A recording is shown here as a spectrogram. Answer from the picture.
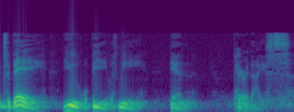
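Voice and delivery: slow, softening to breath on paradise; hushed reverent whisper; fading to a whisper. Acted. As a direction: let the promise trail off tenderly. Reading Jesus' promise reverently.

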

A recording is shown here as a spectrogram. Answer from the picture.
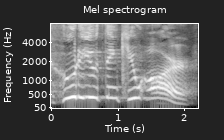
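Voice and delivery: loud, high, drawn-out indignant challenge; retold fury. Furious rulers end their argument with Jesus, loud retold indignation. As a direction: imitate the outraged rulers, voice pushed right up. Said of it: "and they are furious".

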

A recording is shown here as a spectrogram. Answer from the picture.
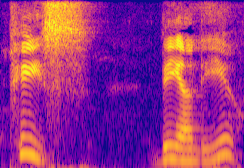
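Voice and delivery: soft, low, unhurried blessing; hushed, calm greeting; gentle Jesus. Acted. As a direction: drop right down and offer it quietly. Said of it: "He just says to them".

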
